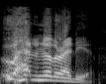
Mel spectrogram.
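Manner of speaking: high and loud, bursting with a sudden idea; excited idea burst. Real, not acted. Podcast host bursts out with a new business idea, excited. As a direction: blurt it out like it just hit you.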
